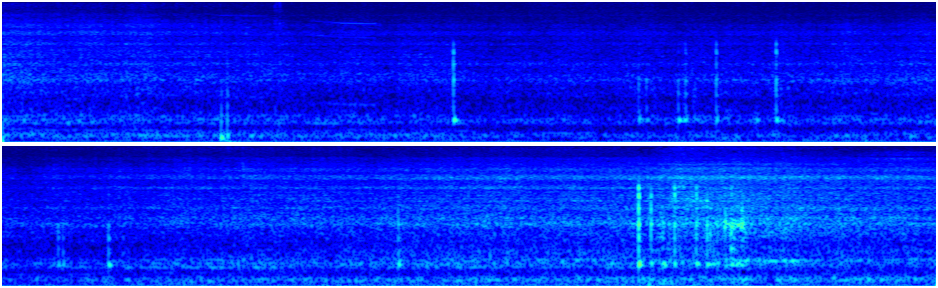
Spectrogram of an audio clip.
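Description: Steady wind rushing over a camera carried by a paraglider in flight, with a few light clicks and a brief rustle about eight seconds in.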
